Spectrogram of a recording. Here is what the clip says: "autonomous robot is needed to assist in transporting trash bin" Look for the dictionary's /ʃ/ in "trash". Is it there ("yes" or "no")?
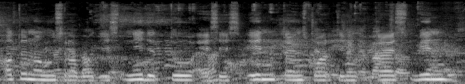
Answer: no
